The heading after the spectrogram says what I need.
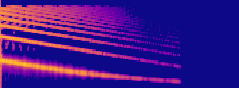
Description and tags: A falling or dropping sound.
bleep, fall, drop, bloop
